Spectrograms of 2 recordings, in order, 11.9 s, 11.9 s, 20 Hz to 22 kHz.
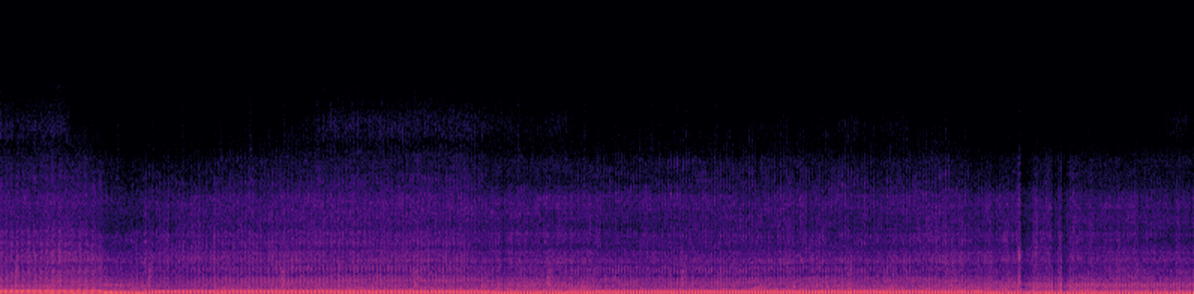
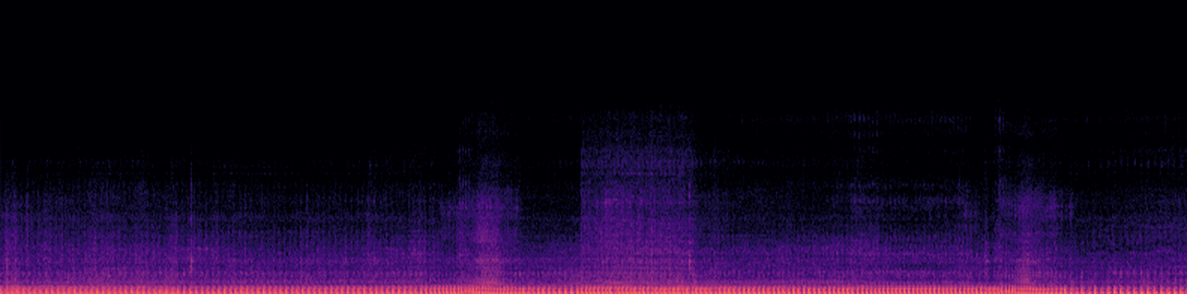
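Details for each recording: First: Loud, raw, blatty single-cylinder drone with rising and falling revs from a 125cc 4-speed engine in a chopper build; exhaust pipe had to be cut short to clear the kick start, making it far too loud. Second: Chopper-style build with new 125cc 4-speed kick-start engine, new exhaust: small single chugs steadily with even firing, picks up cleanly on throttle blips and drops back smoothly; runs healthy.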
